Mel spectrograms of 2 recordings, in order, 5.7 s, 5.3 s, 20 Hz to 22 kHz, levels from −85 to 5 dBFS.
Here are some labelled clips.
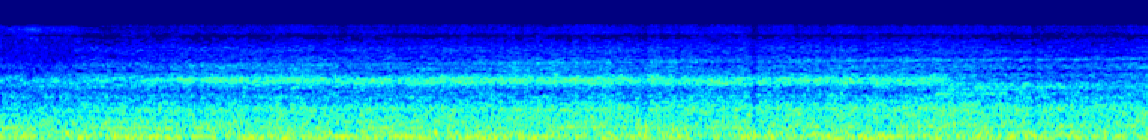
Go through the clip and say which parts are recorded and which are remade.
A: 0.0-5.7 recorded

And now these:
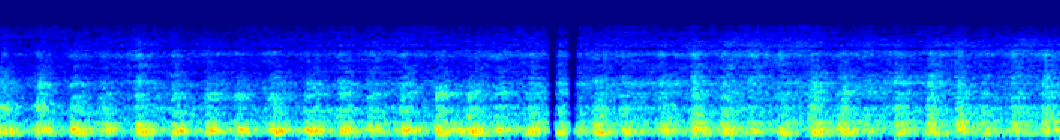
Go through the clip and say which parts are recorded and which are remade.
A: 0.0-5.3 recorded

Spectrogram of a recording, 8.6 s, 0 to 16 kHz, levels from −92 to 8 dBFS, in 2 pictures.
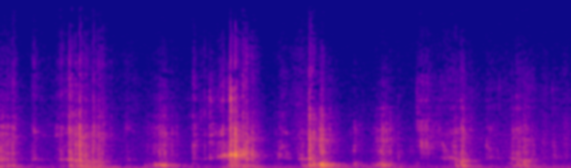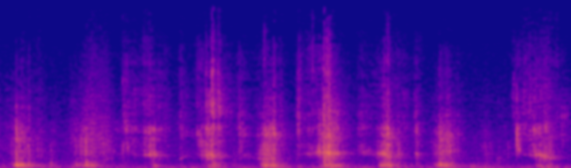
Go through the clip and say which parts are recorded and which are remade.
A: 0.0-1.8 remade; 1.8-3.2 recorded; 3.2-8.2 remade; 8.2-8.6 recorded

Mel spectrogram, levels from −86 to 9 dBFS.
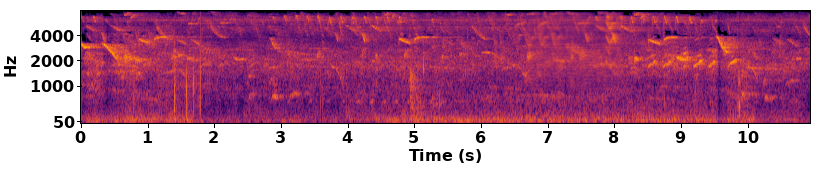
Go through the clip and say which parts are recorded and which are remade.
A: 0.0-6.7 recorded; 6.7-8.1 remade; 8.1-10.9 recorded

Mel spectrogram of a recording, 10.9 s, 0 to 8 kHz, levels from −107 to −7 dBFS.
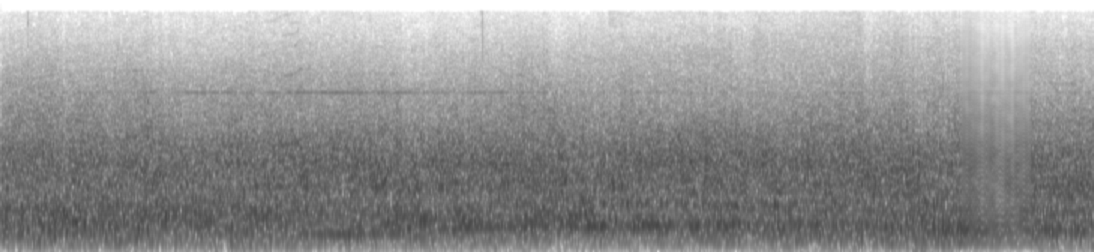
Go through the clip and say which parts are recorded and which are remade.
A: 0.0-9.6 recorded; 9.6-10.3 remade; 10.3-10.9 recorded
